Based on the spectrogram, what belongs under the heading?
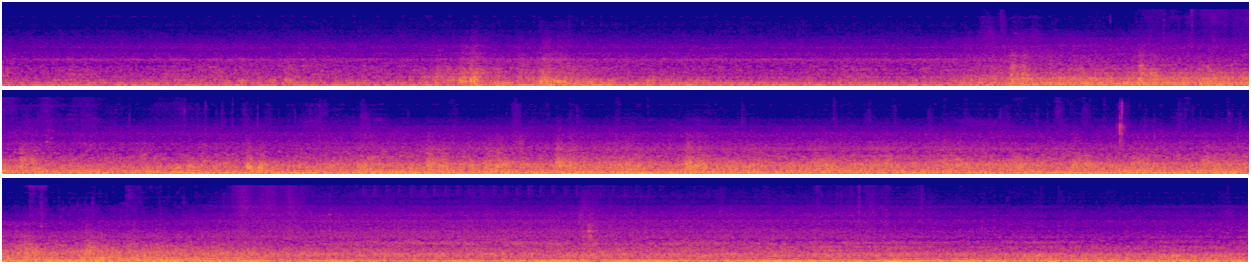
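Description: Running noise of the Sunrise Izumo sleeper train heard from inside a carriage: a steady low rumble of the wheels on the rails with faint rattles, growing louder about seven seconds in.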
